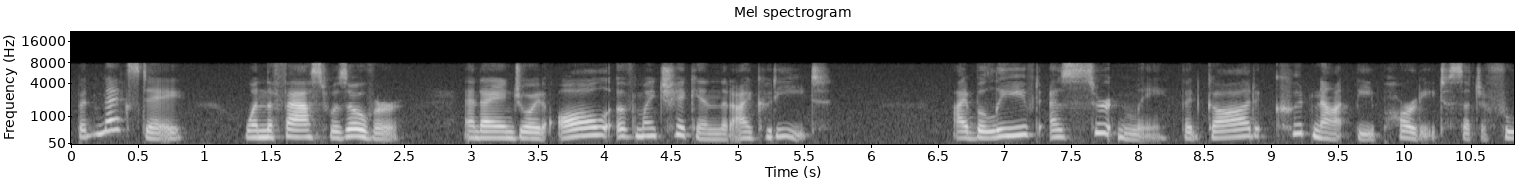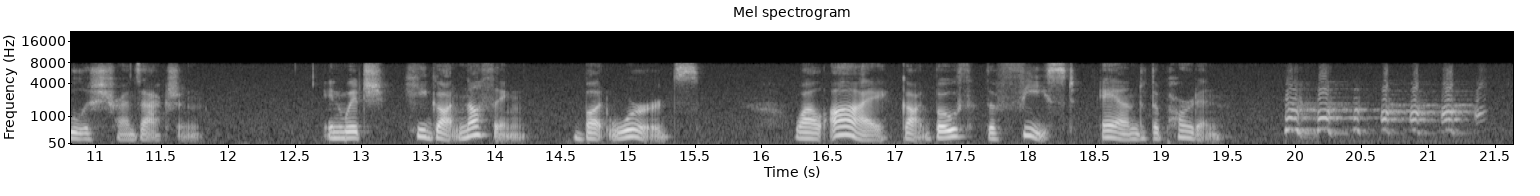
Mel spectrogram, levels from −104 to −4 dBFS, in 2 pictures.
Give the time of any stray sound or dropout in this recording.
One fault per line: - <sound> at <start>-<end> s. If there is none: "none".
- laugh at 19.9-21.5 s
